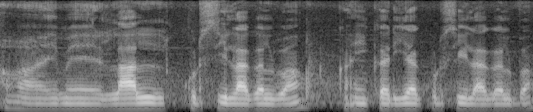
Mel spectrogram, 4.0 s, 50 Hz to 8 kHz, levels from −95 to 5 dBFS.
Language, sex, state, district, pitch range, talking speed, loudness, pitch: Bhojpuri, male, Bihar, East Champaran, 105-110 Hz, 165 wpm, -21 LUFS, 105 Hz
